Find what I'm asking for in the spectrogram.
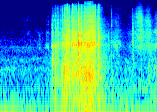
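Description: Chakra cards are shuffled for a self-care tarot reading in a single close, crisp riffling burst of about half a second, with quiet before and a faint rustle after.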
